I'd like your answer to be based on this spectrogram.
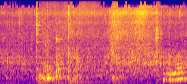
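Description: Ground ginger paste sizzles in hot oil in a pan as it is stirred, a steady close frying hiss broken by soft scraping strokes, with no voices.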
